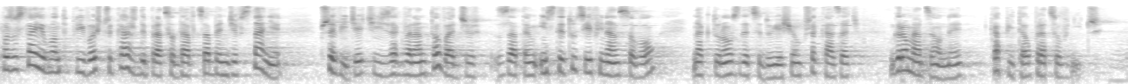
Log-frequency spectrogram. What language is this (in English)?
Polish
